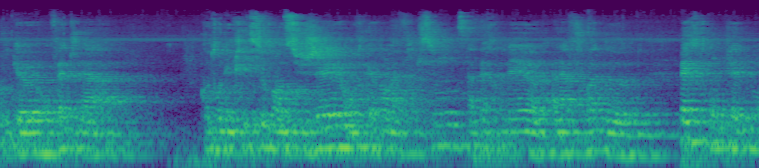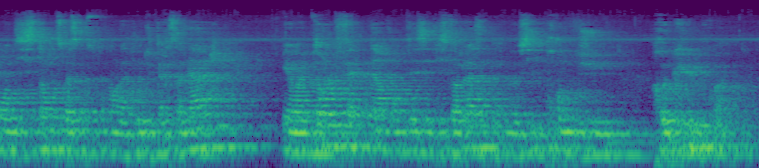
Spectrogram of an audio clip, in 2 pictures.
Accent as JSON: {"language": "French", "country": "Belgium", "said": "moi, comme on l'a dit, je suis belge, hein, mais ça fonctionne plus ou moins de la même manière"}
